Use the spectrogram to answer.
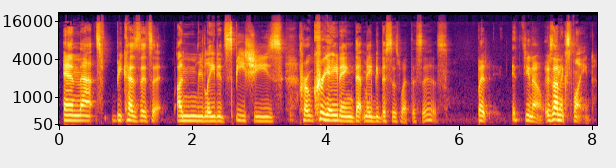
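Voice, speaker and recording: A woman's voice: on the low side, steady tone, normal speed. A woman hosting a podcast, chatting and telling stories in a casual, bantering, playful way. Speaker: podcast host. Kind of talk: casual chat and storytelling.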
